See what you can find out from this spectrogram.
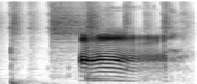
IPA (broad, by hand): ɑ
